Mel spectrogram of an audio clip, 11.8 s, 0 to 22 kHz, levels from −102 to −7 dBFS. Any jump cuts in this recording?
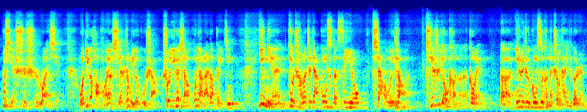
no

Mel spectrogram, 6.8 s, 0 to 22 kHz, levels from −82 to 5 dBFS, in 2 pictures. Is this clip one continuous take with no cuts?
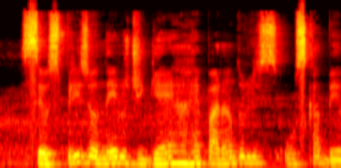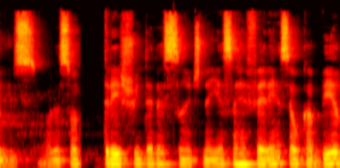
no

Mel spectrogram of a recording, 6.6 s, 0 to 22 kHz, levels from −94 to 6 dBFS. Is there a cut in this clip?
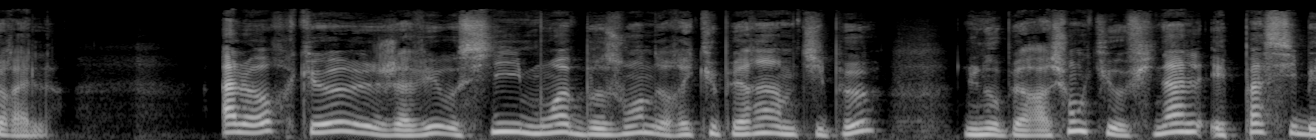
no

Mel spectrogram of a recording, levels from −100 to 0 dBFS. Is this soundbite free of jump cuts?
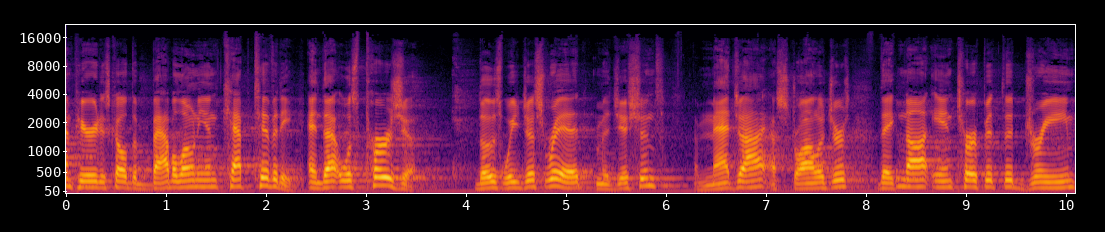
no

